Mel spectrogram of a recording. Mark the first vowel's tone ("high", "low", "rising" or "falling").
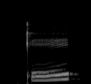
rising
